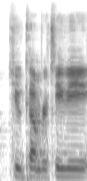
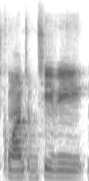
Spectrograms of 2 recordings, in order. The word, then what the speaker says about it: Quantum TV: said please you know don't say the name wrong it's not cucumber tv it's quantum tv make sure it's you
